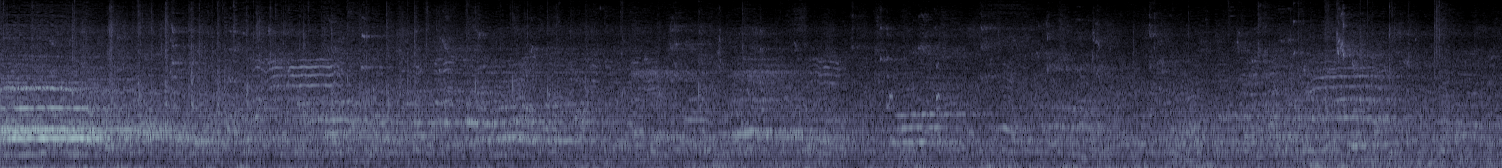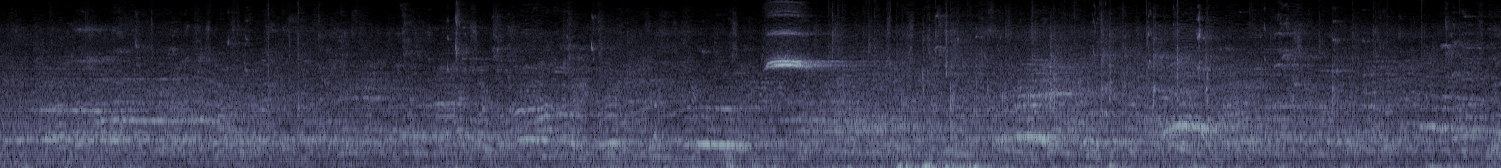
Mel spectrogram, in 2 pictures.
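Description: Dodgeball play in a reverberant sports hall: players shouting and calling to each other, with balls thudding on the wooden court. A short, sharp whistle blast sounds about two-thirds of the way through.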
